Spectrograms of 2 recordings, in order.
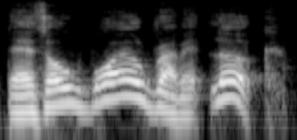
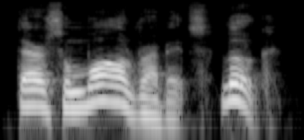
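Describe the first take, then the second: First: High, loud Hampshire farmer shout; loud rural Hampshire accent. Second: Said in the usual way. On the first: Retold or imitated. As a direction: call out like an excited Hampshire farmhand. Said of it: "in a thick Hampshire accent". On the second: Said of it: "translate ... into British Standard English".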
